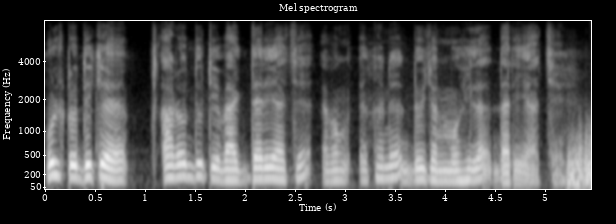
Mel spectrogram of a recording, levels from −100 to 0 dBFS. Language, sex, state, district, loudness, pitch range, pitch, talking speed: Bengali, male, Tripura, West Tripura, -17 LUFS, 135-170 Hz, 150 Hz, 145 wpm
